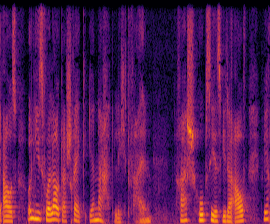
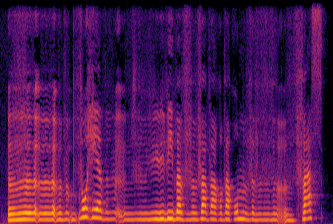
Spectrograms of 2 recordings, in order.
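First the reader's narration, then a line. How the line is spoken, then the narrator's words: Surprised stammering. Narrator (German): stammelte Käthe überrascht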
